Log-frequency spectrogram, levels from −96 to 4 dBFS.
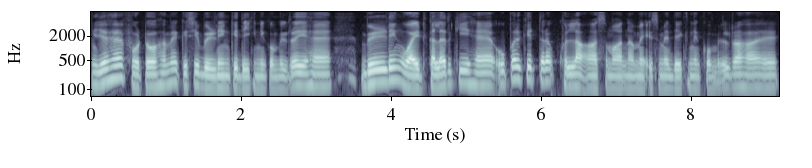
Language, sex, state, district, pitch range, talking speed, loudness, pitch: Hindi, male, Rajasthan, Churu, 110-140 Hz, 185 wpm, -18 LUFS, 120 Hz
